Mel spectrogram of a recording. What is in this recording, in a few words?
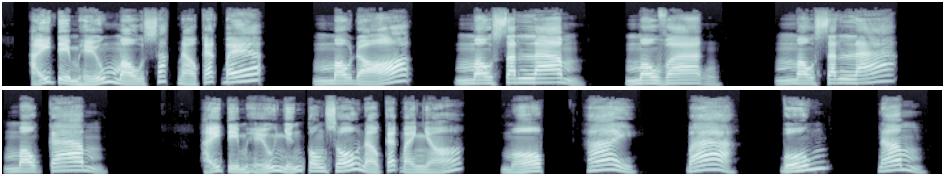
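Vietnamese Vietnam male narrative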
